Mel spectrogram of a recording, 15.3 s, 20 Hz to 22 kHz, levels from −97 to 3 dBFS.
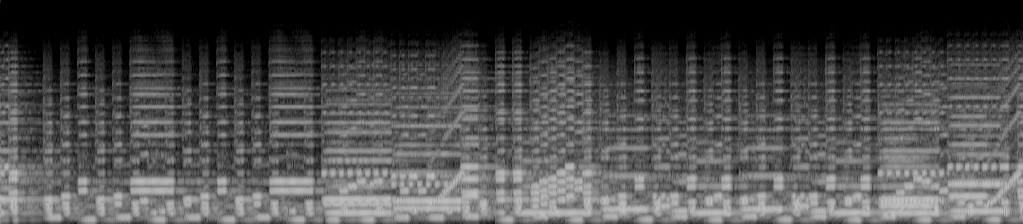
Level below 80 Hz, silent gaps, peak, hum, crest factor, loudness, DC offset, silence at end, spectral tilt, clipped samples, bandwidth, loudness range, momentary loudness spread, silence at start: -74 dBFS; none; -10 dBFS; none; 14 dB; -25 LUFS; under 0.1%; 0 s; -6 dB/octave; under 0.1%; 10 kHz; 4 LU; 7 LU; 0 s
